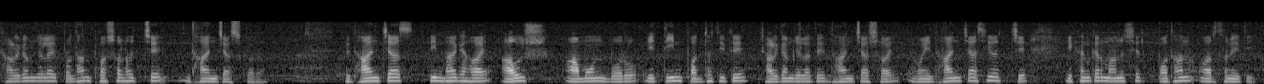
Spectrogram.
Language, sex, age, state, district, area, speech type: Bengali, male, 45-60, West Bengal, Jhargram, rural, spontaneous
